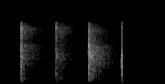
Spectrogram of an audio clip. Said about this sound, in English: You go ahead and clap the hands right there, hallelujah.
